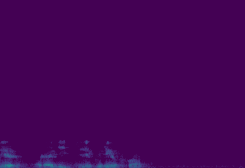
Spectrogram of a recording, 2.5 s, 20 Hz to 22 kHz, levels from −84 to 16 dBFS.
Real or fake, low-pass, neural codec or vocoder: fake; 3.6 kHz; vocoder, 22.05 kHz, 80 mel bands, HiFi-GAN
